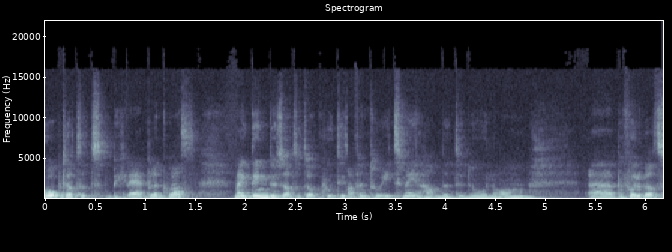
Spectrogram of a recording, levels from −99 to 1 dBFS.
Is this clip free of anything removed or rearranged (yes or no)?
no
